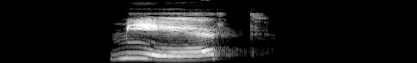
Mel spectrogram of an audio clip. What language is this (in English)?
Hungarian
